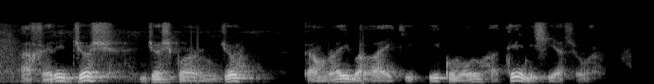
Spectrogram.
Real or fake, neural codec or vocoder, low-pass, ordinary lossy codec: real; none; 7.2 kHz; Opus, 32 kbps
